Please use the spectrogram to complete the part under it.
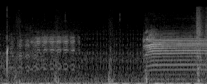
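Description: A sheep in the video game Minecraft bleats twice, each bleat a wavering nasal cry, with a few soft clicks between the calls. The sound is fairly clear and close, and there is no talk.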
